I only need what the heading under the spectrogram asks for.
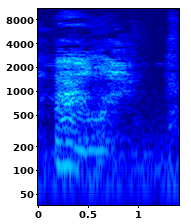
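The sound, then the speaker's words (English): A strained, heavy exhale with a groaning, voiced edge, held for about a second before trailing off, fairly loud with no talking, from a man straining himself while holding it in his gut. “Why are you breathing heavy?”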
